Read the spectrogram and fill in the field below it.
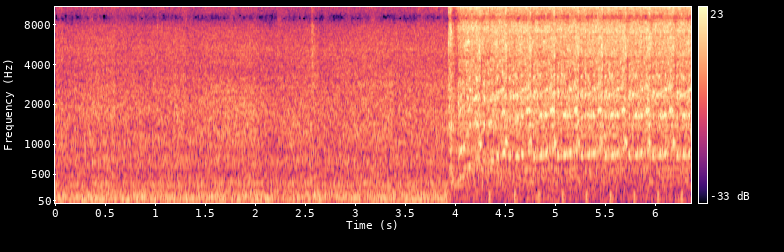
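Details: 1997 Murray 30575X31A lawnmower single-cylinder engine, previously seized, head refitted missing two broken bolts, cooling shroud off: catches after background rush and runs with even, steady firing. Normal running.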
